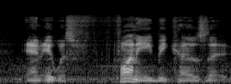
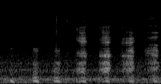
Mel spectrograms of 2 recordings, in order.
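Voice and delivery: breathy laugh; 7 semitones higher, 14 dB quieter than usual. Real, not acted. Laugh at own threat.

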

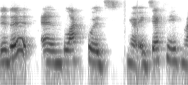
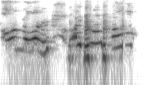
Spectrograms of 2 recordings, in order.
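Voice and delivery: mock embarrassed dismay; 14 semitones higher, 3 dB louder than usual. Embarrassed in red at awards.

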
